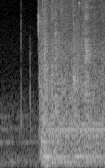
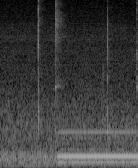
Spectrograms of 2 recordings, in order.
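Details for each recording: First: Genie Pro garage door opener after re-engaging the carriage pin that had left it only humming: click, then steady motor hum and chain rattle as the door closes fully; normal run after fix. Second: Genie Pro garage door opener, door stuck open, won't close: two brief steady low hums with relay clicks as the motor buzzes but won't turn, caused by a failed start capacitor.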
